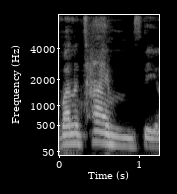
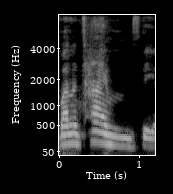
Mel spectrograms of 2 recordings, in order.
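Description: First: It is said in a Southern accent. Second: It is said in a Southern accent.

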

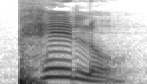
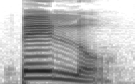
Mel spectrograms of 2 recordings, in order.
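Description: First: The first consonant has a puff of air. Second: The first consonant has no puff of air. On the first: The speaker calls it wrong. "Pelo 是不正确的发音哦" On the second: The speaker calls it right. "你要念成非送气音，也就是Pelo"

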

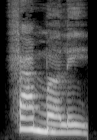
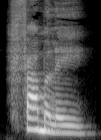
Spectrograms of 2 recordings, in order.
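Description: No difference in how they are said.

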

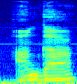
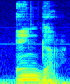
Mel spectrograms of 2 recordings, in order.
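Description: First: The vowel is said in a Nigerian accent. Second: The vowel is said in the local accent. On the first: The speaker calls it wrong. "we'll pronounce in Nigeria or in Africa as" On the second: The speaker calls it right. "You rather see it as"

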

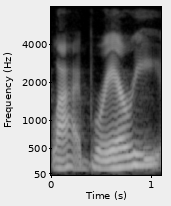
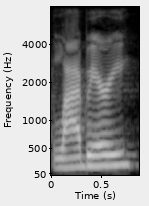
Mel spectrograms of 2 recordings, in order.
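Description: First: The word does not end sounding like 'berry'. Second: The word ends sounding like 'berry'. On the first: "not library, or however you say it" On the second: "like berry"

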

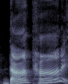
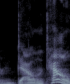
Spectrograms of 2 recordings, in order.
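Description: First: The vowel is flat, with no w-glide. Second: The vowel is a full ow glide. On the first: This is the local way of saying it. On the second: This is the usual way of saying it.

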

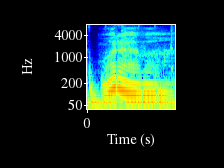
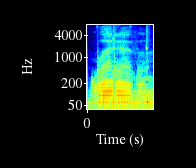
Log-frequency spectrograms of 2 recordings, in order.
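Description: First: It is said in a sweet, nice tone. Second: It is said in a dismissive, uncaring tone.

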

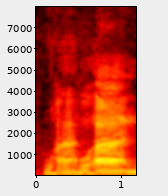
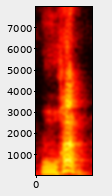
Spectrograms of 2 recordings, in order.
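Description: First: The syllables carry level pitch without Mandarin tones. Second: The syllables carry Mandarin tones, marked on Han. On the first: The speaker calls it wrong. "Bacanya salah sebenarnya" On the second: The speaker calls it right. "Bacanya Wuhan. Kayak gitu. Ada tekanan di Han-nya"

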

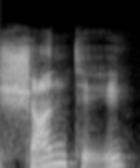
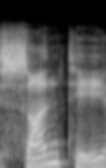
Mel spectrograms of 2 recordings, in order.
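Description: First: The word begins with an sh sound. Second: The word begins with a plain s sound. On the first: "many people use the letter H or not" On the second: "many people use the letter H or not"

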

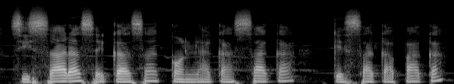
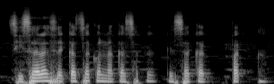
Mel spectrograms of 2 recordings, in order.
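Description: First: It is said slowly. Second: It is said fast.

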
